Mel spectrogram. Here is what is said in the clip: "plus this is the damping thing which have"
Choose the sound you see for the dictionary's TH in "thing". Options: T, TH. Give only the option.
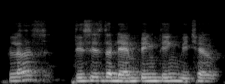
T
